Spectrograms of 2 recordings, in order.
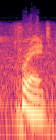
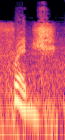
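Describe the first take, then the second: First: The name ends with a plain d sound. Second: The name ends with a soft j-like sound. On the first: "F R E D spells Fred in England" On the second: "the correct pronunciation of his name is Fredge"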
